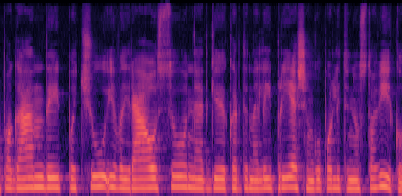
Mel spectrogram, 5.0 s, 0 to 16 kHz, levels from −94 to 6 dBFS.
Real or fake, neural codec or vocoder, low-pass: real; none; 14.4 kHz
